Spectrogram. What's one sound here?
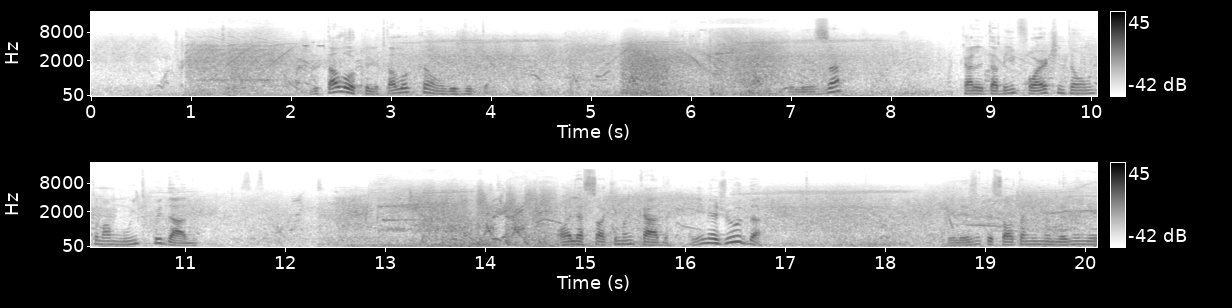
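Energy blasts whoosh and roar in bursts.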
